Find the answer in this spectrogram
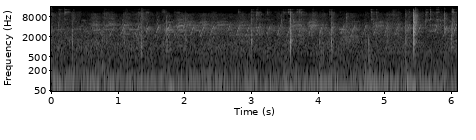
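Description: Outdoor ambience of small birds chirping, a quick run of short high chirps between about one and a half and three seconds in, over a steady low rumble, with scattered sharp clicks.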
